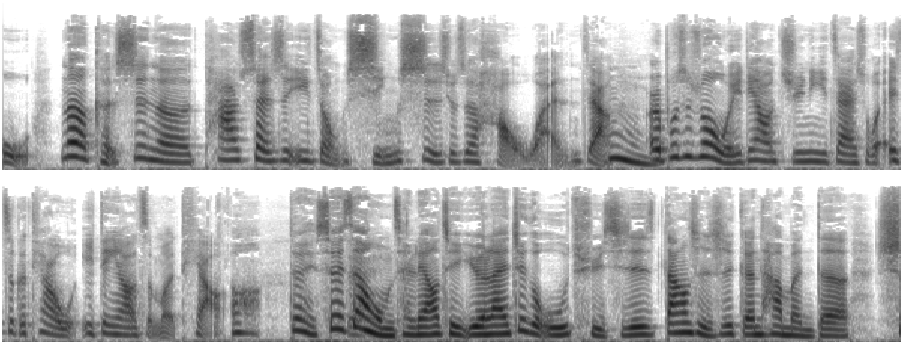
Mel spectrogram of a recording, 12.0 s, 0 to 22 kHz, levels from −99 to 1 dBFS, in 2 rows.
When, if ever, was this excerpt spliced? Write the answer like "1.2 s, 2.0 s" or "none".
2.9 s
